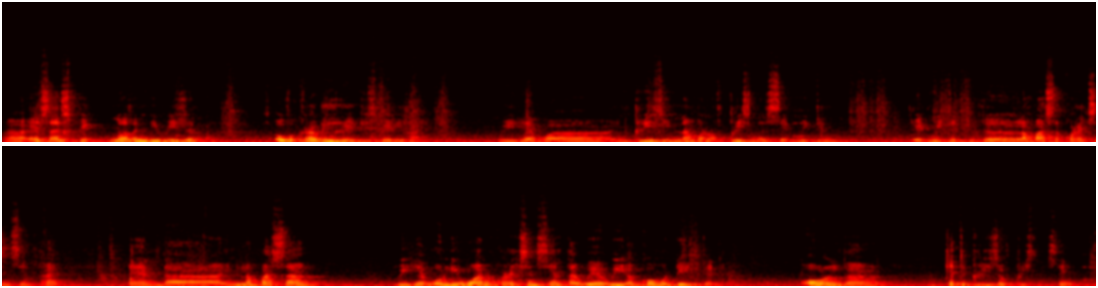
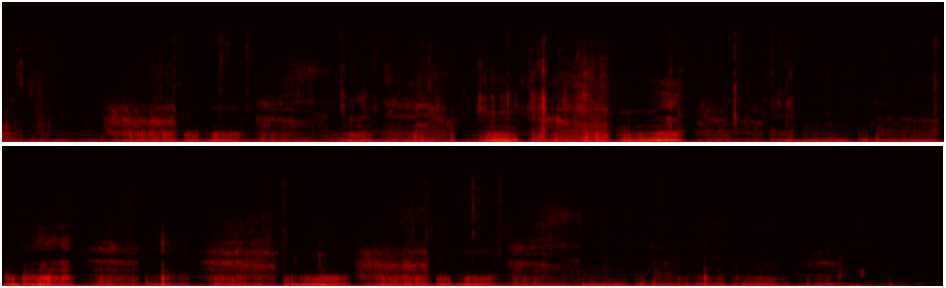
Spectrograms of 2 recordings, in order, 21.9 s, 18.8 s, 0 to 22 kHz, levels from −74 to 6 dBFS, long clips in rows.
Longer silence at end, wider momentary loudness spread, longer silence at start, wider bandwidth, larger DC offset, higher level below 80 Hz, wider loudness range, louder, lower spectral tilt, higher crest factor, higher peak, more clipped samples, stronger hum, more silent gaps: second, 0 s vs 0.15 s; first, 19 LU vs 12 LU; about the same, 0 s vs 0 s; about the same, 16 kHz vs 17 kHz; neither; about the same, -54 dBFS vs -50 dBFS; about the same, 6 LU vs 7 LU; first, -34 LUFS vs -47 LUFS; about the same, -5.5 dB/octave vs -4.5 dB/octave; second, 20 dB vs 26 dB; first, -14 dBFS vs -18 dBFS; neither; neither; neither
